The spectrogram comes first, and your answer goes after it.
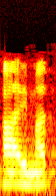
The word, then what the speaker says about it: AMAP: c'est bien un acronyme c'est pas juste un sigle parce que je peux le prononcer je dis pas une AMAP qui est une âme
